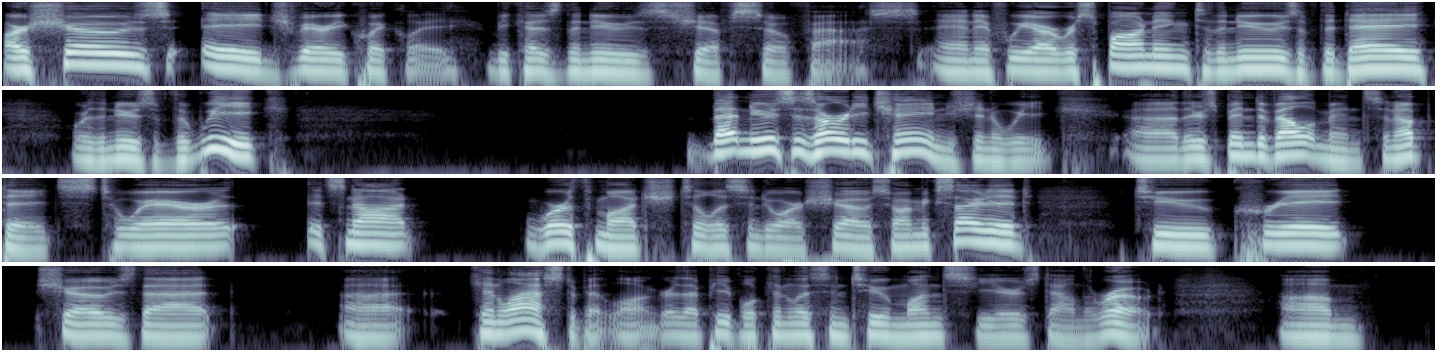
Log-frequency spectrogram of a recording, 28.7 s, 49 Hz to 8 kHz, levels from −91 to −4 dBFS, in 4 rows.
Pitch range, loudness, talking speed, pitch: 115-140 Hz, -23 LUFS, 160 wpm, 125 Hz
